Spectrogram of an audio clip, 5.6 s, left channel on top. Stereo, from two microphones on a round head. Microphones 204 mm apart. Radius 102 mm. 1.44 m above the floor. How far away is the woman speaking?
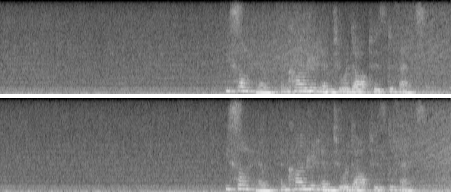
About 1.4 m.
